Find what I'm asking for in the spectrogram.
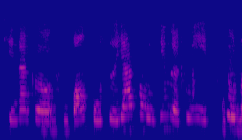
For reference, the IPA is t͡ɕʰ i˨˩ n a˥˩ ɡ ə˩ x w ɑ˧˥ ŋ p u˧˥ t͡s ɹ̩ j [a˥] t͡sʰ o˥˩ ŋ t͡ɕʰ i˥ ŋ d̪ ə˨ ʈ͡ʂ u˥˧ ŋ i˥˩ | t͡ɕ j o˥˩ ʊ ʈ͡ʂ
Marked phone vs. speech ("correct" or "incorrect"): correct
